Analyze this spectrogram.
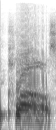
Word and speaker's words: Sinterklaas: Nicholas yeah with cinta Klaus or Sinterklaas see the claws I think it is not Klaus sinter Klass he of course has his sidekick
